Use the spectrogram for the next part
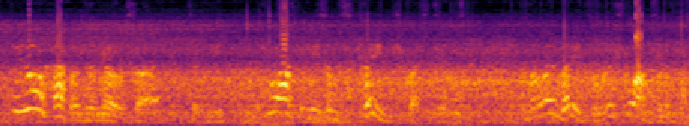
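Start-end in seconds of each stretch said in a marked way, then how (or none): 0.1-1.0 high, loud lordly challenge; ringing aristocratic disdain; haughty. Acted. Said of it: "looked haughtily at the speaker". 1.5-4.5 high, loud lordly rebuke; ringing aristocratic disdain; haughty. Acted. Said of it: "looked haughtily at the speaker".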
